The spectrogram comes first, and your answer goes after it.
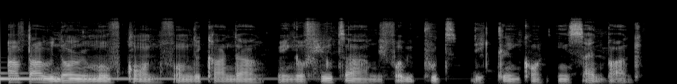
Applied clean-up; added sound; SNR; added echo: none; Piano; 9 dB; none.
